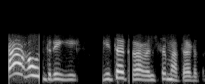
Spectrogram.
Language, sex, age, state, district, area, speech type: Kannada, female, 30-45, Karnataka, Dharwad, urban, conversation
